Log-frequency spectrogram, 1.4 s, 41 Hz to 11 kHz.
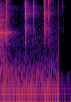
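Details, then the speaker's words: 2002 Chevy Blazer 4.3L V6 Vortec transmission shift solenoid, bench-tested off the vehicle with 9V in both polarities: several sharp, crisp, positive clicks each time, showing the solenoid works normally. "works both ways. That one clicks good, too."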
